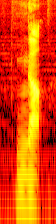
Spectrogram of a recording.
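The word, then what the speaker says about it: na (が): Alors, avant de commencer, déjà, j'ai dit ga, c'est un peu la prononciation francophone, mais la plupart du temps, les Japonais disent plutôt na.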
